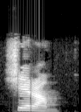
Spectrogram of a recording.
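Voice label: "серам", Komi, female; kpv audio dict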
